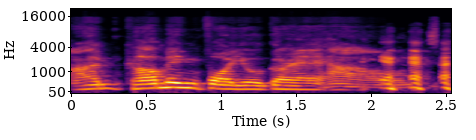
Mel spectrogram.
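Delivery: exaggerated, stock cartoon-style German accent. Imitating a U-boat taunting a destroyer over the intercom, in a stereotypical German accent. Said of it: "it's this very like stereotypical like German accent".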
